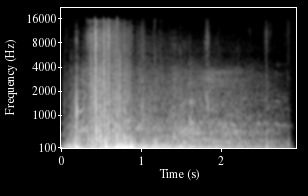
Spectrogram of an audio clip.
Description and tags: Colom repetit
eliminar, UPF-CS12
